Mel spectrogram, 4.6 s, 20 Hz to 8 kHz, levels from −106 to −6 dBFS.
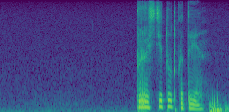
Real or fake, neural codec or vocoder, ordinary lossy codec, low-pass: real; none; none; none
